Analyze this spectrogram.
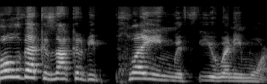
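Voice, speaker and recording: Animated and bright with a sharp tone, a woman's fairly high voice comes through. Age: 40s. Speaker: wrestling show reviewer. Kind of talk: casual review monologue. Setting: home, seated.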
